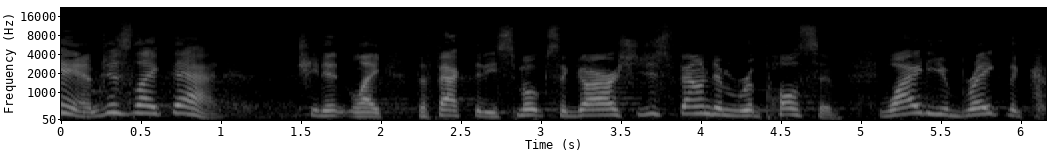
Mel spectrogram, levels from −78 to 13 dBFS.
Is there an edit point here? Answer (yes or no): yes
